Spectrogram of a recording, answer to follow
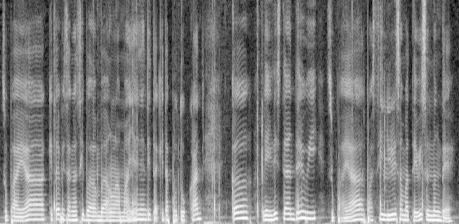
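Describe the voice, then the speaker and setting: A woman doing a kind, generous rich teenage girl who speaks politely and in a friendly way. The voice is low and mellow, as in a homemade game drama. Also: normal speed, a little hiss or hum. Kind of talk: amateur game drama voice acting.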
